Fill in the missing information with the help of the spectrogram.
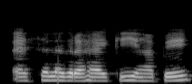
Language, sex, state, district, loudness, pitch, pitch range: Hindi, female, Chhattisgarh, Raigarh, -23 LUFS, 175 Hz, 170-190 Hz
